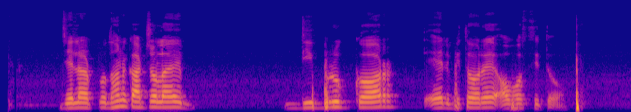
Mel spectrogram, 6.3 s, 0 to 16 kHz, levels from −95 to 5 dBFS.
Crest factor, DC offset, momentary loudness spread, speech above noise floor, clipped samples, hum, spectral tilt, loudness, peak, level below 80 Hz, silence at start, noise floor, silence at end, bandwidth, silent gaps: 24 dB; under 0.1%; 12 LU; 43 dB; under 0.1%; none; -8.5 dB/octave; -27 LUFS; -4 dBFS; -60 dBFS; 0.65 s; -70 dBFS; 0.5 s; 7.4 kHz; none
